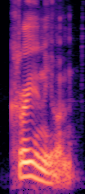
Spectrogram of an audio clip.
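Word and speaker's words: κρανίον: In Greek, the word used here is kranion. I'm sure it sounds a lot like an English word we've heard before. Yes, it sounds like the word cranium, which means skull.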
